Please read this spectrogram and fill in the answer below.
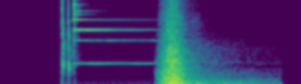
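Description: Subscribe-button animation sound effects: a quick double mouse click about a second in, straight into a bell-like notification ding that rings for about a second, then a whoosh that swells and fades out near the end.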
